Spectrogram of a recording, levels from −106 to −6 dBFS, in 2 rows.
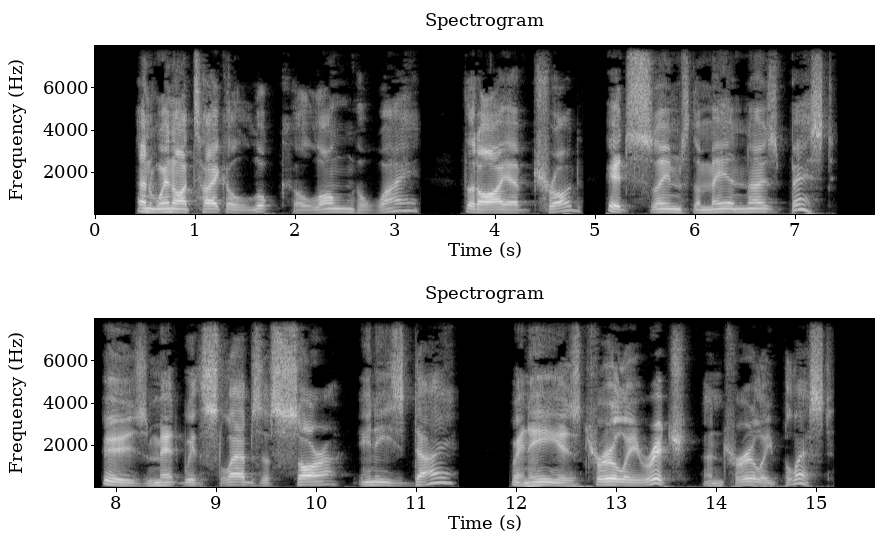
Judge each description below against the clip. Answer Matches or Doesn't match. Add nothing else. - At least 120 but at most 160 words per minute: Matches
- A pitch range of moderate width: Matches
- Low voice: Matches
